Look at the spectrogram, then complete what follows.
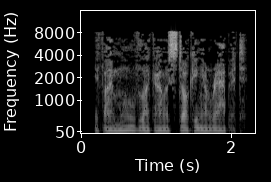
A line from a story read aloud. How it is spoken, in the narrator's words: he whispered to himself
